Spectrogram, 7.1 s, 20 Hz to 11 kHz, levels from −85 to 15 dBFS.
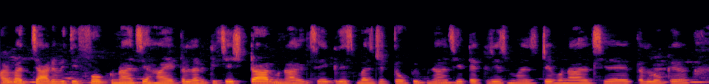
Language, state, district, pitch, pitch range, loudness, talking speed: Surjapuri, Bihar, Kishanganj, 200 Hz, 195-205 Hz, -22 LUFS, 220 wpm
